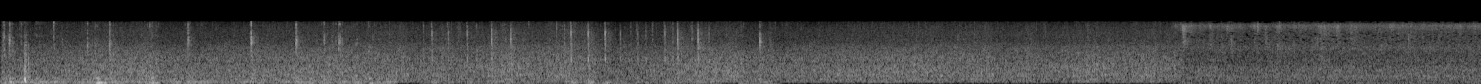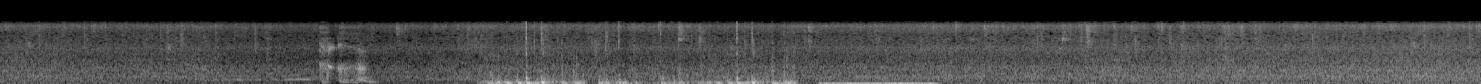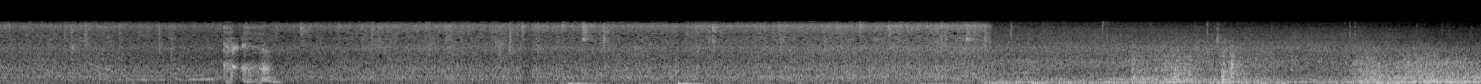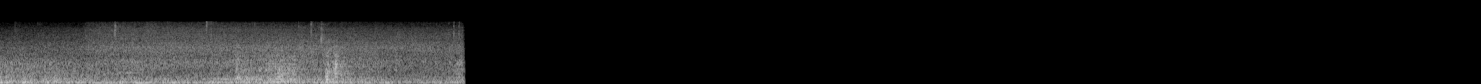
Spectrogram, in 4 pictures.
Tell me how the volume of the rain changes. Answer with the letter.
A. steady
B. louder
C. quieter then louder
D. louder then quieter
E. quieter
B.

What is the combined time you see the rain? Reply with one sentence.
You can hear the rain for 49 seconds altogether.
